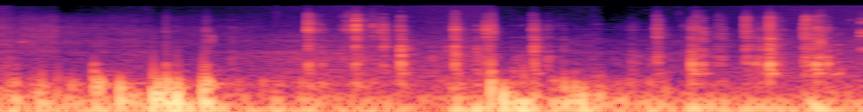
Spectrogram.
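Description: Irregular small clicks and taps of a Phillips screwdriver and the metal base of an AirPort Extreme base station being handled on a wooden floor, over low handling bumps.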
